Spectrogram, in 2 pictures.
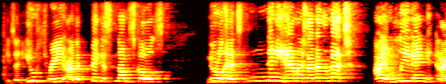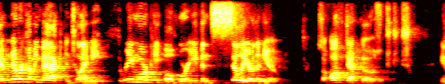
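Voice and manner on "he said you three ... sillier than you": higher, indignant telling-off; storybook hero losing patience with his family; upset scolding. Acted. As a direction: scold them like a fed-up son. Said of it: "got very upset at this".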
